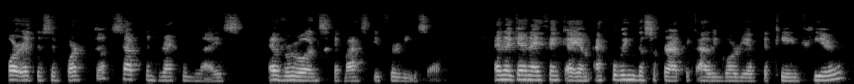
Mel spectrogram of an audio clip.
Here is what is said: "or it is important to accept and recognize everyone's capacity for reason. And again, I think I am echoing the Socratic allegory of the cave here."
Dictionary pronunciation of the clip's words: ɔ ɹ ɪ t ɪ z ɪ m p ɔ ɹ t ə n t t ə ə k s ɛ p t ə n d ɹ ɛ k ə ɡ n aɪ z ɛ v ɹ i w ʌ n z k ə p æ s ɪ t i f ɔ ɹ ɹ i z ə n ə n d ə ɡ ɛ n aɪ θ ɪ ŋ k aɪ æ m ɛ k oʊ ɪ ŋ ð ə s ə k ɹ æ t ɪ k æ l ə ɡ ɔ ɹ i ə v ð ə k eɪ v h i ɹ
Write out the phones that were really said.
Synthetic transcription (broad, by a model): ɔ ɹ ɪ t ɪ s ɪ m p ɔ ɹ t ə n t t ə ə k s ɛ p t ə n d ɹ ɛ k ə ɡ n aɪ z ɛ v ɹ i w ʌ n s k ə p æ s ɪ t i f ɔ ɹ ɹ i s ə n ə n d ə ɡ ɛ n aɪ θ ɪ ŋ k aɪ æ m ɛ k oʊ ɪ ŋ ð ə s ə k ɹ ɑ t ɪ k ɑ l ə ɡ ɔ ɹ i ə v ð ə k eɪ v h i ɹ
